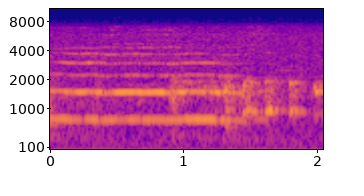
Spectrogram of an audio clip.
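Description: A high, pitched call from a comedy clip played on a television, held steady for about a second and then breaking into a run of short, choppy notes, heard through the TV's speaker.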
